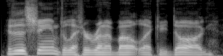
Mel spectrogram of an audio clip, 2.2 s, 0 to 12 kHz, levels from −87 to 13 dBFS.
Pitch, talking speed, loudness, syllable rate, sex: 130 Hz, 320 wpm, -15 LUFS, 7.0 syllables/s, male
